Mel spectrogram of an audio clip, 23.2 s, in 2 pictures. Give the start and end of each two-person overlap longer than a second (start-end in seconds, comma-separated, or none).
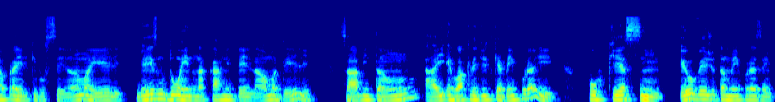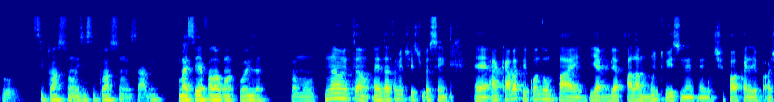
none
